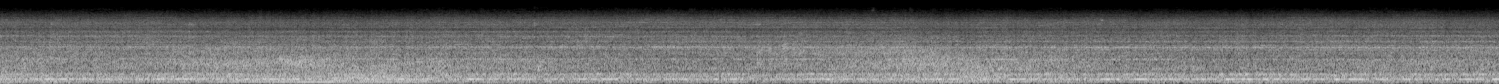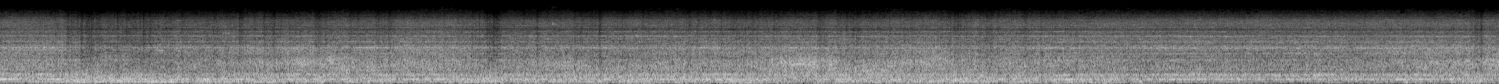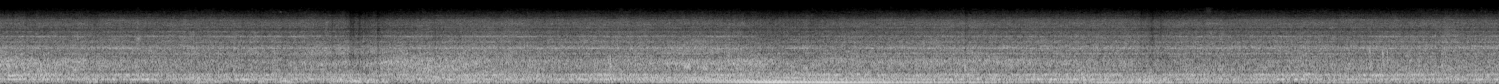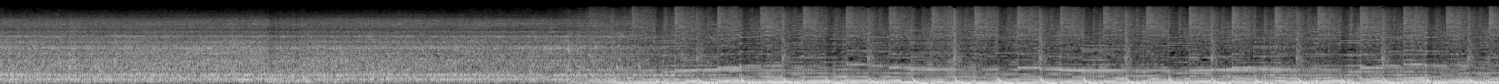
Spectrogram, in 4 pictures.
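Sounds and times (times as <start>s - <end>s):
steel wheels rumbling on rail: 0.0s - 59.9s.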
